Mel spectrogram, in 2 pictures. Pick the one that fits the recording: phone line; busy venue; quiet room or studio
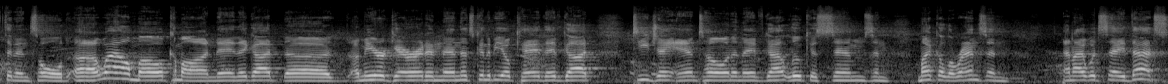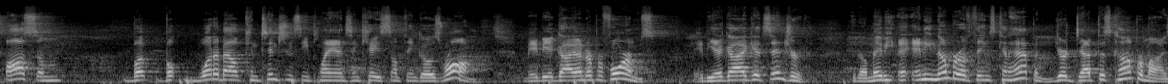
busy venue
